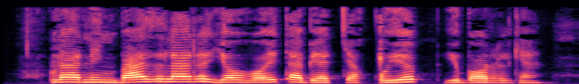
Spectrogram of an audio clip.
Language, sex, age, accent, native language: Uzbek, female, 19-29, Qashqadaryo, Uzbek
